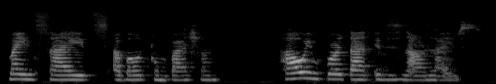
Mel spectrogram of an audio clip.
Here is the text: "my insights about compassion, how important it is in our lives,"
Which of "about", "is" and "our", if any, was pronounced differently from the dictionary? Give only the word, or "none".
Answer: is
